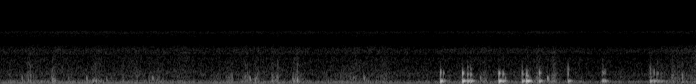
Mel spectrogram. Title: Stomach growling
